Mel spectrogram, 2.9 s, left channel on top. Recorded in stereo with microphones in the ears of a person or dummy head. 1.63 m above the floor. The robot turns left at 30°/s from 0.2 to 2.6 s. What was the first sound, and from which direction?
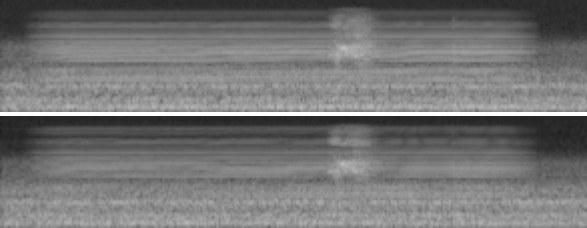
A squeak, 10° right (ahead or behind).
